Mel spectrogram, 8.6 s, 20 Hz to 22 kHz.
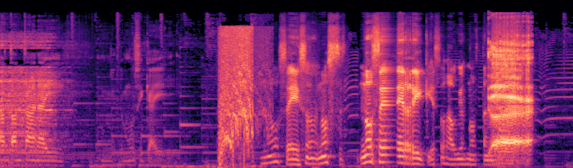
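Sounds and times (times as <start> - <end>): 
speech: 0.2 - 1.0, 2.0 - 2.6, 3.3 - 7.9
loud raspy burp sound effect: 7.3 - 8.2.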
